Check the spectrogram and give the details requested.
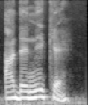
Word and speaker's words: Adenike: always love her so the name is adeniki a d e n i k e adenike the second African name is now akwe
